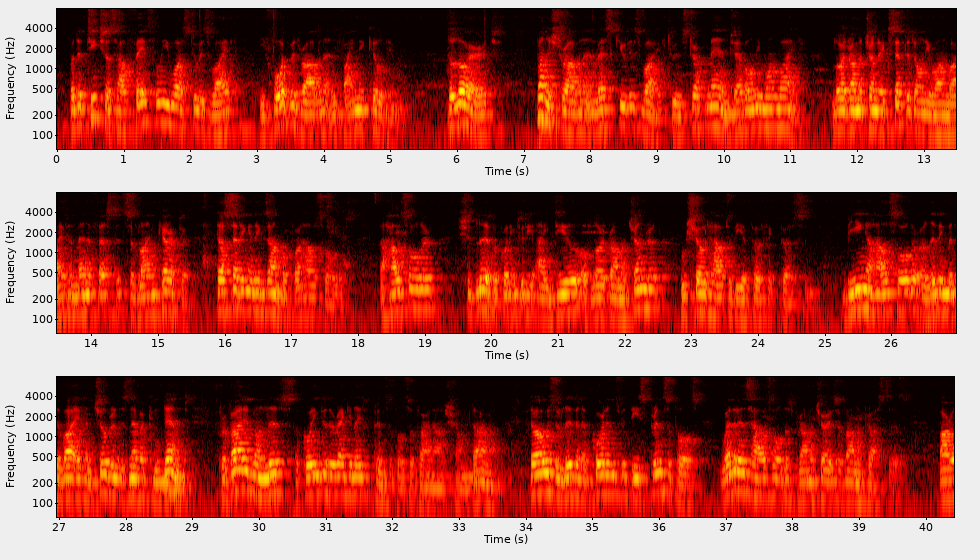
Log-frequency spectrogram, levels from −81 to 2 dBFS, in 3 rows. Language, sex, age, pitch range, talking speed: English, male, 50-69, 95-125 Hz, 160 wpm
